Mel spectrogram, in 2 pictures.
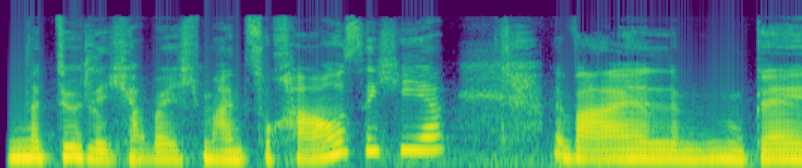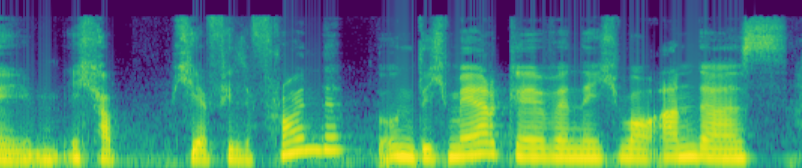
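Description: Slow, hesitant woman from Ukraine. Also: on the low side. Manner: hesitant, searching for words. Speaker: interviewee, social worker. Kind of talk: personal interview account.

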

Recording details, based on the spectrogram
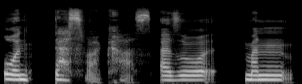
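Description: A young woman chatting casually as a guest, telling anecdotes in a lively, slangy way. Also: medium pitch, slow pace, smooth, no echo, studio quality. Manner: animated storytelling with slangy, colloquial wording. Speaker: guest, voice actress.

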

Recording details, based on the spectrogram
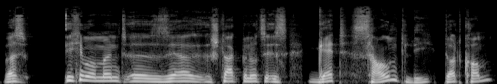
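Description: Male podcast expert, medium pitch, very dry close sound, conversational explanations with halting phrasing. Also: expressive, a little mellow, dry recording. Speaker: podcast regular, sound specialist. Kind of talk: casual explaining.

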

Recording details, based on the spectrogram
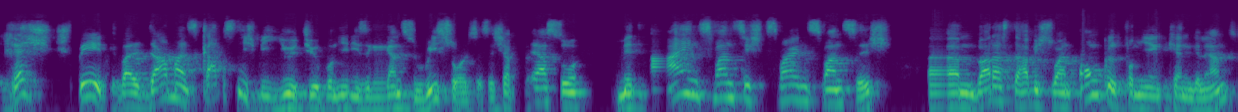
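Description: A man in his thirties, raised in the Ivory Coast, telling his life story as an interview guest with lively, filler-heavy talk. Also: mid-range voice, normal speed, few pauses. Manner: animated storytelling with many fillers.

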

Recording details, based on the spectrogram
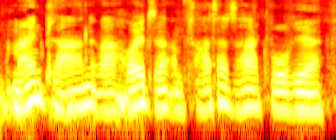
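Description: A man's voice: on the low side, fairly even intonation, a little slow. A man from the Palatinate in Germany hosting a casual podcast, rambling and joking as he talks. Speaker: podcast host. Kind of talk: casual chat. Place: outdoors, walking through fields. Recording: outdoor recording with ambient noise. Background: outdoor ambience.

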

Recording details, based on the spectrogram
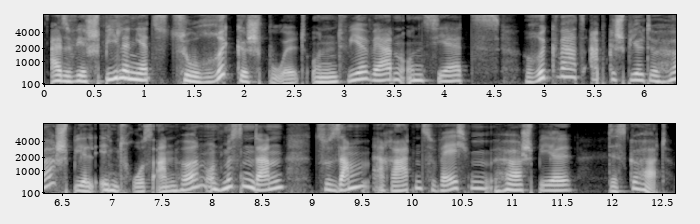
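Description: A woman's voice: lowish voice, very animated, a little slow, no room sound. A woman co-hosting a casual studio chat, speaking informally and effusively. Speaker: co-host. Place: dry studio.

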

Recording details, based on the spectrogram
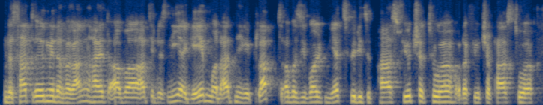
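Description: A man's voice: medium pitch, steady tone, fast, few pauses, darkish tone. A man in his forties with an Austrian accent, answering casually as an interview guest and often hesitating. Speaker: interview guest, brewery co-founder. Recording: dull, lo-fi interview audio.

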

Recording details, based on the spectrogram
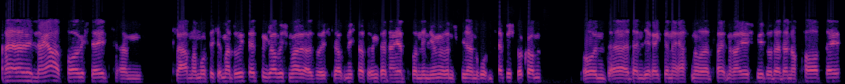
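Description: Young male athlete, casual interview guest, halting delivery, medium pitch, dull lo-fi sound. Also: level tone, dry recording. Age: young adult. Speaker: ice hockey player, interviewed guest. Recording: muffled, dull lo-fi audio.

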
